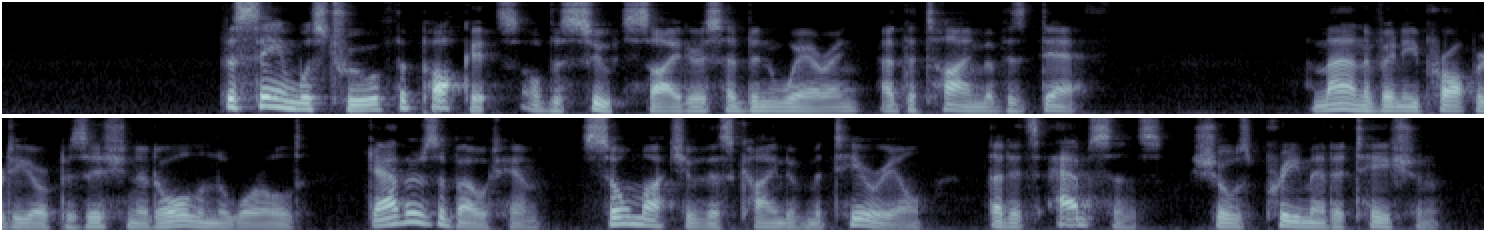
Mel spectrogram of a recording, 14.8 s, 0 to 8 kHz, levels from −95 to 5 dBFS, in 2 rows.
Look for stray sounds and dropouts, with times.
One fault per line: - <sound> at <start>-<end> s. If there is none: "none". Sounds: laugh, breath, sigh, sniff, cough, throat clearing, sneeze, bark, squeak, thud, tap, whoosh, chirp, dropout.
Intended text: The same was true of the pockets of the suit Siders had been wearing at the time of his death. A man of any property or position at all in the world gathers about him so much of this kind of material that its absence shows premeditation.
none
